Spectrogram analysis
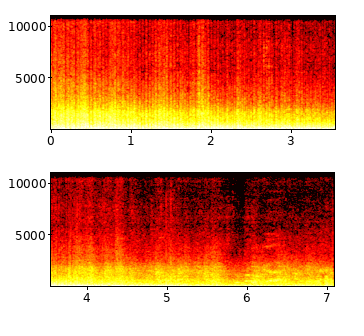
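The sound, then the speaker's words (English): A loud explosives test blast by a university explosives research team at their lab in Georgetown, Kentucky, tied to a limestone quarry mine: a broad, heavy roaring rumble that fills the whole clip and eases slightly near the end. “what you actually heard were members of the University of Kentucky Explosives Research Team conducting tests at their lab in Georgetown”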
